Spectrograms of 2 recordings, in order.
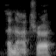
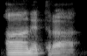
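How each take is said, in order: First: Anatra stressed on the middle syllable, uh-NAH-truh; American version. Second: Anatra louder, first syllable stressed, AH-na-tra; Italian pronunciation. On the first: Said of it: "that's the American version". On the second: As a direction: demonstrate Anatra as an Italian would, with a tapped r. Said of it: "You have to say it like Italiano". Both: Retold or imitated.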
